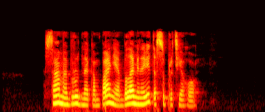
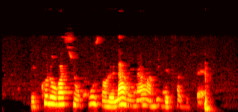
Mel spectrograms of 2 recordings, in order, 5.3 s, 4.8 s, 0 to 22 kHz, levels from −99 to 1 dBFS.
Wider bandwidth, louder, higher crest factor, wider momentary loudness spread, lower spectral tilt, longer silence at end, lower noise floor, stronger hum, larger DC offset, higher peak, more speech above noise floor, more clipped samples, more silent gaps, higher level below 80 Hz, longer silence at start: first, 8.4 kHz vs 7 kHz; about the same, -24 LUFS vs -26 LUFS; about the same, 20 dB vs 20 dB; second, 10 LU vs 19 LU; second, -3.5 dB/octave vs -7.5 dB/octave; first, 1.4 s vs 0.55 s; first, -87 dBFS vs -70 dBFS; neither; neither; about the same, -6 dBFS vs -6 dBFS; first, 64 dB vs 44 dB; neither; neither; second, -64 dBFS vs -58 dBFS; first, 0.9 s vs 0.6 s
